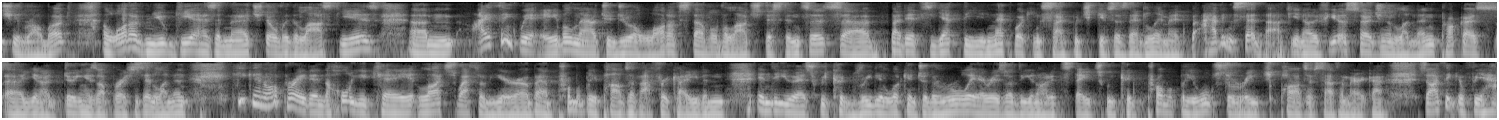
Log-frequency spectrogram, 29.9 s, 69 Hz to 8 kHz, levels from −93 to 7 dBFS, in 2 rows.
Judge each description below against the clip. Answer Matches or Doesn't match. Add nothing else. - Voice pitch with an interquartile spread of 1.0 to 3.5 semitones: Doesn't match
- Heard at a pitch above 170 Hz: Doesn't match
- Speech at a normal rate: Doesn't match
